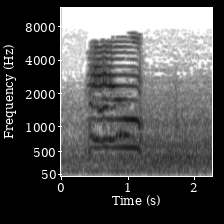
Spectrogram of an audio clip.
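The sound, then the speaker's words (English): A single clear cat meow, fairly loud, drawn out for nearly a second before fading into a quiet background hiss. “Where's the orange cat?”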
